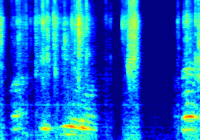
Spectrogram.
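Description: A girl's voice, mumbling without clear words, and a short crinkle of tape being handled about a second in.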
